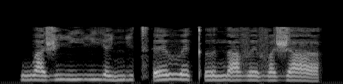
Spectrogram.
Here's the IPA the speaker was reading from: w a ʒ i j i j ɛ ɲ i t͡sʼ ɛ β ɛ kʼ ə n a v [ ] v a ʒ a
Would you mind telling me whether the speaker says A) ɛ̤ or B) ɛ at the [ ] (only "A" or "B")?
B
